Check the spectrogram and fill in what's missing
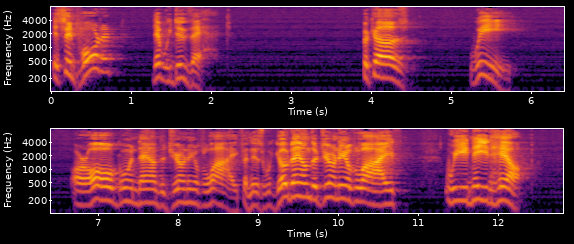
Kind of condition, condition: setting, large echoing room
